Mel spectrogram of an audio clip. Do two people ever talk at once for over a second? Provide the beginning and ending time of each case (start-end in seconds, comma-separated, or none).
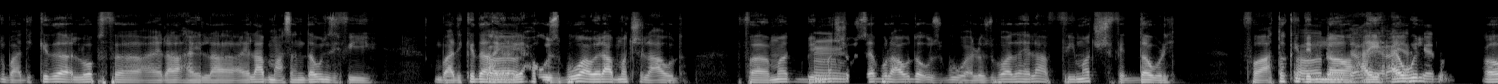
12.9-14.3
